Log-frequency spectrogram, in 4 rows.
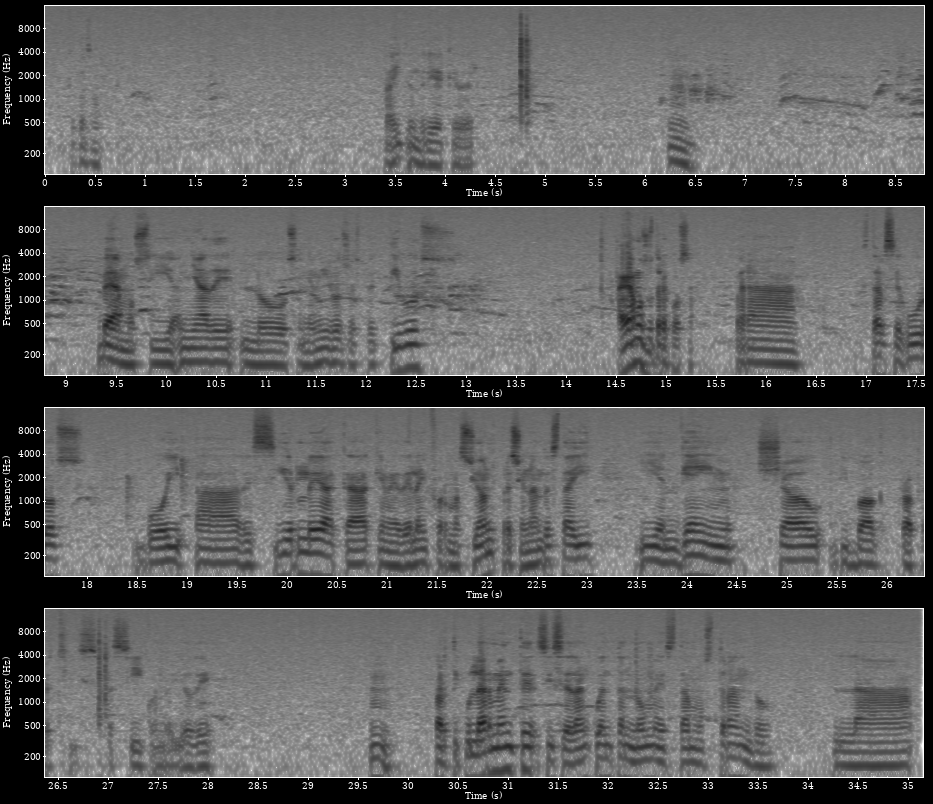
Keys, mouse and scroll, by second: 2.1 right click, 4.9 p, 14.5 Escape, 16.6 right click, 21.0 click, 23.9 click, 25.4 click, 27.0 p, 32.4 Escape, 34.9 click.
